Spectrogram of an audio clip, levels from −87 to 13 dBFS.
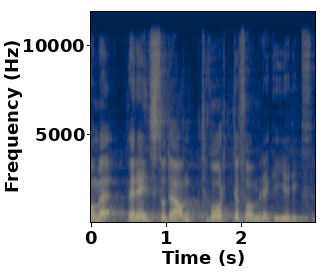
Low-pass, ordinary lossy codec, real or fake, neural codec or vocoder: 10.8 kHz; none; real; none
